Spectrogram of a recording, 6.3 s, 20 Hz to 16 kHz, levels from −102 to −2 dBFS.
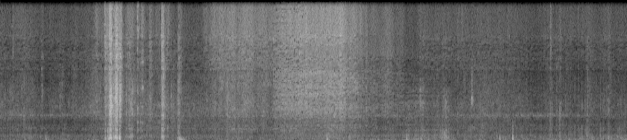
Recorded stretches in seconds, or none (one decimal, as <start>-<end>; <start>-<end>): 0.0-4.0; 4.5-6.3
